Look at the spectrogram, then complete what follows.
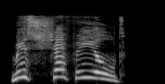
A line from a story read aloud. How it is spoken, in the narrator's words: came Colin's impatient holler from up the hill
